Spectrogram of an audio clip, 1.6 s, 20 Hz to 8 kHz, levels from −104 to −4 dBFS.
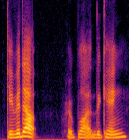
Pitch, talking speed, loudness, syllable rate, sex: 195 Hz, 220 wpm, -18 LUFS, 6.2 syllables/s, female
